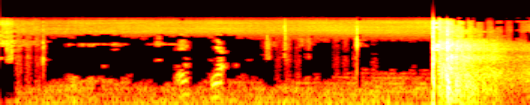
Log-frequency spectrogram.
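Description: A single shotgun shot about six seconds in, fired at a thrown clay target, its report echoing away over about a second. Insects buzz steadily underneath.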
